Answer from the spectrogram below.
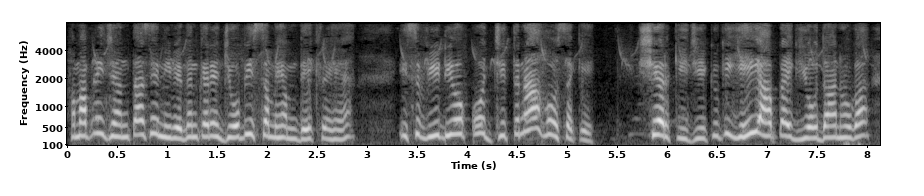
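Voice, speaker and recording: A woman's voice: high-pitched, moderate pace, darkish tone, dry recording. A woman reporter doing an on-the-spot field report, earnestly appealing to viewers. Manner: soothing with a crying child. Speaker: local news reporter.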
